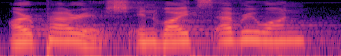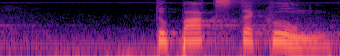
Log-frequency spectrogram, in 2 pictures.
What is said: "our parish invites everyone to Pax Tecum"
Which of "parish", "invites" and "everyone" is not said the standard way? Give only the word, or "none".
none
